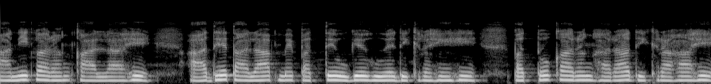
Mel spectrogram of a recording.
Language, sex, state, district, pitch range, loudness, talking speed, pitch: Hindi, female, Chhattisgarh, Bastar, 185-200 Hz, -15 LUFS, 175 wpm, 190 Hz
